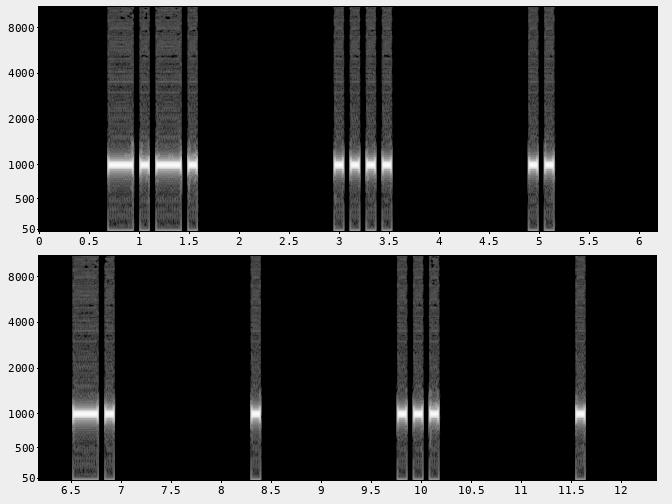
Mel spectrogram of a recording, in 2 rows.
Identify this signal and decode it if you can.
Morse code, heard as a keyed tone, about 15 wpm, spaced as for 5 wpm, 1000 Hz. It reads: CHINESE
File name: qotdfiles / 5wpm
